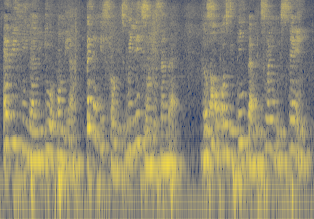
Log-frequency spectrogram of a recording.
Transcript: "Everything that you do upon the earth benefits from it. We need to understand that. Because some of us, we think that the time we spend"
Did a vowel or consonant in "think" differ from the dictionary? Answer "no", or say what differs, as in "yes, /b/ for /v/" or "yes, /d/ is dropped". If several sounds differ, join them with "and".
no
